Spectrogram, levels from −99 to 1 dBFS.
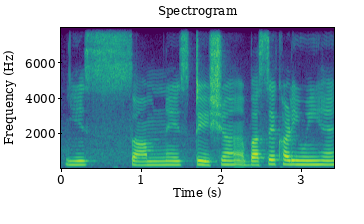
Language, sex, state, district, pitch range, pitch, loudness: Hindi, female, Haryana, Rohtak, 210-225 Hz, 215 Hz, -17 LUFS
